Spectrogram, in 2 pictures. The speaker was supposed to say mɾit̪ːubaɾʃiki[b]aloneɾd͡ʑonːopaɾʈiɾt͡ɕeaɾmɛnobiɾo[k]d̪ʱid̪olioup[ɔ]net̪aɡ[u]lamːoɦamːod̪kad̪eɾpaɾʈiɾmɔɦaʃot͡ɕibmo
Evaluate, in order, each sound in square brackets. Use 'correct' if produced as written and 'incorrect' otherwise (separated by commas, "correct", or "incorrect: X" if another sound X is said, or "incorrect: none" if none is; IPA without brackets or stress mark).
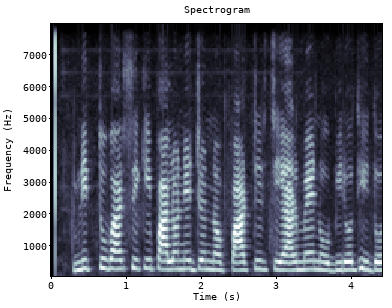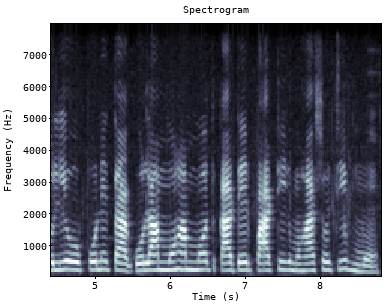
incorrect: p, incorrect: none, incorrect: o, incorrect: o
